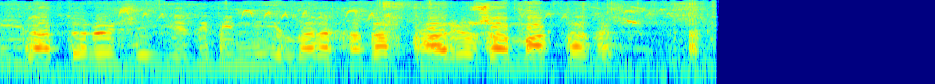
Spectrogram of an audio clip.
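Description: A woman talks with animation nearby, outdoors.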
